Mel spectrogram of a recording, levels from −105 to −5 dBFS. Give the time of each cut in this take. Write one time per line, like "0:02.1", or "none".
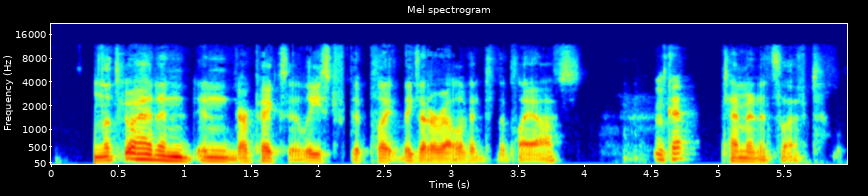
0:01.4
0:02.2
0:02.7
0:05.0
